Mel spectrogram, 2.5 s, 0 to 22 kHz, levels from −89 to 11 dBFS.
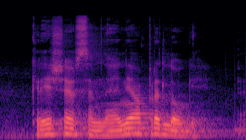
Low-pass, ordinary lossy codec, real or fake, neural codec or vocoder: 14.4 kHz; none; real; none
